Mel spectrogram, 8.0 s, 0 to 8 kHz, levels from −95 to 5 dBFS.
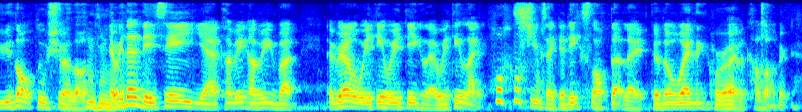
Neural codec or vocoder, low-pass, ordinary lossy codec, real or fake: codec, 16 kHz, 4 kbps, X-Codec, HuBERT features, trained on LibriSpeech; 7.2 kHz; none; fake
